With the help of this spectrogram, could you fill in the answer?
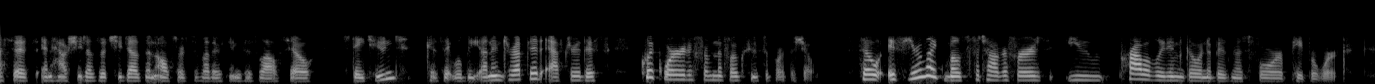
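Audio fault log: No faults are present in this speech clip. The AMR narrowband mobile codec path confines the audio to a telephone band of roughly 300 Hz to 3.7 kHz, with the light coding texture expected of its top 12.2 kbps mode.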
